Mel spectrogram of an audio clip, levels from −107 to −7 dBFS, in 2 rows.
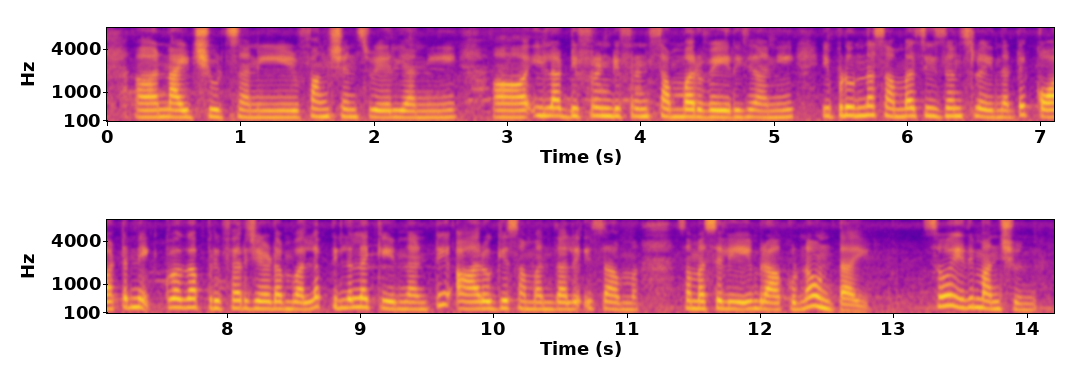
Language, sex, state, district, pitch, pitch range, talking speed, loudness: Telugu, female, Telangana, Nalgonda, 225 Hz, 215-250 Hz, 150 wpm, -21 LUFS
